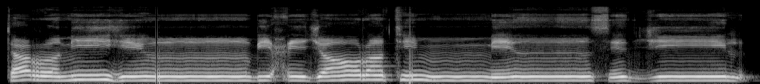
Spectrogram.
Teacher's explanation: Mim bəyə yetişəndə ağız tam şəkildə bağlanmayacaq. Ağız azacıq açıq şəkildə qalıb və mimi bəyə yetişdirib ixva edirik.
